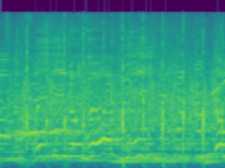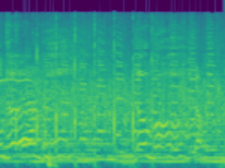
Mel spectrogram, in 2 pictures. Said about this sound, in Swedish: En stor applåd för Clara Henry och Cissi Wallin.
